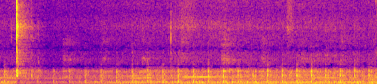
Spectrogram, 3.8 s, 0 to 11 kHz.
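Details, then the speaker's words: Test of a home-built electric motor running on coil circuit 3 only. A light, regular tapping of about three knocks a second rides over the hum; owner found slight play in the bearing: bearing play knock. "Tá fazendo um barulhinho, um toque, toque, toque, toque, que eu não sei o que que é. Talvez algum joguinho no rolamento."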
